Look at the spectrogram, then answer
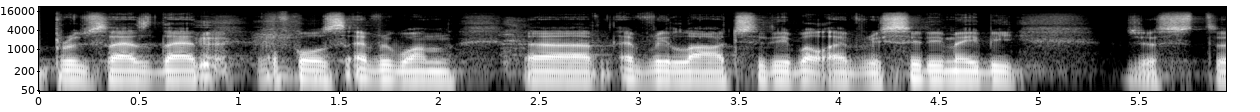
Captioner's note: laugh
